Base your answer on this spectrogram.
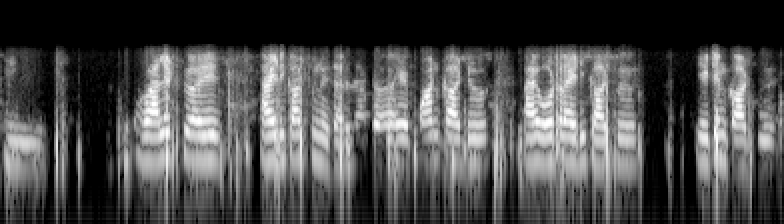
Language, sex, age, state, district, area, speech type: Telugu, male, 18-30, Telangana, Khammam, urban, conversation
